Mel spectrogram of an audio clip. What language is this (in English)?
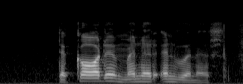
Afrikaans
